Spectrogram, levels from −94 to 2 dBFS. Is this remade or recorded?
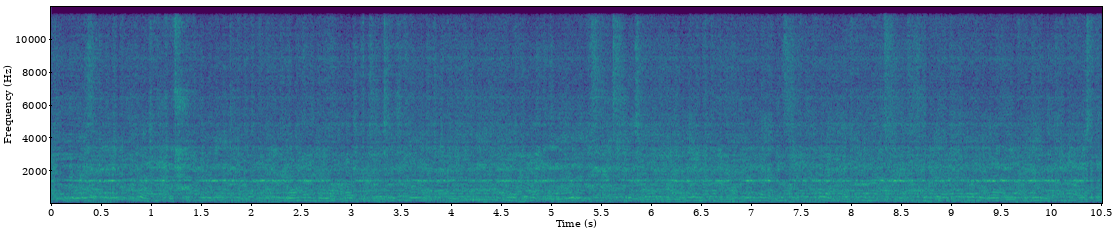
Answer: remade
